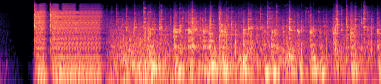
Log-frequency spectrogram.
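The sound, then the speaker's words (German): A drawbridge being raised or lowered: a loud grinding, buzzing start gives way to a dense, steady rattle of chains and ratcheting gears. No one speaks. “Genau, da geht eine Zugbrücke runter oder rauf.”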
